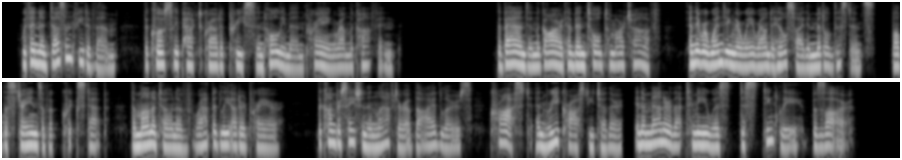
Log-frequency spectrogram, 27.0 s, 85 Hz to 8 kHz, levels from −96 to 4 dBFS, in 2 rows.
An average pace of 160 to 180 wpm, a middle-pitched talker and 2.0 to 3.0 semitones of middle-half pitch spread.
Yes: average, 170 wpm; medium, 180 Hz; average, 2.7 semitones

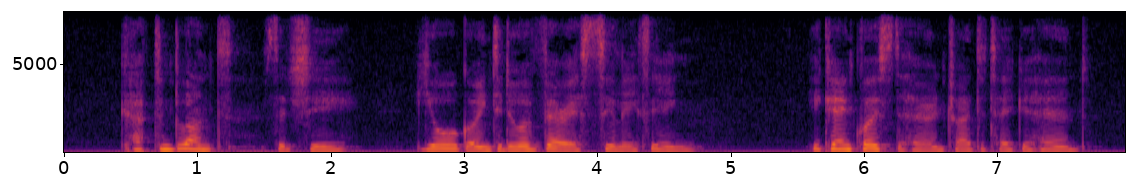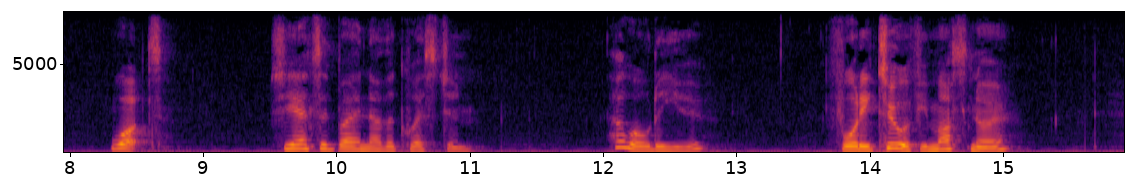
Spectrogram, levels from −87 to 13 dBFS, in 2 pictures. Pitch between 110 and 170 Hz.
No: high, 205 Hz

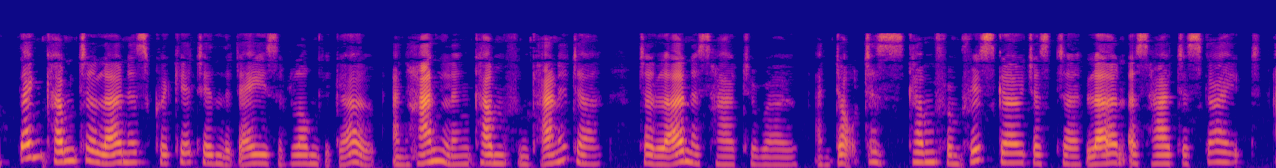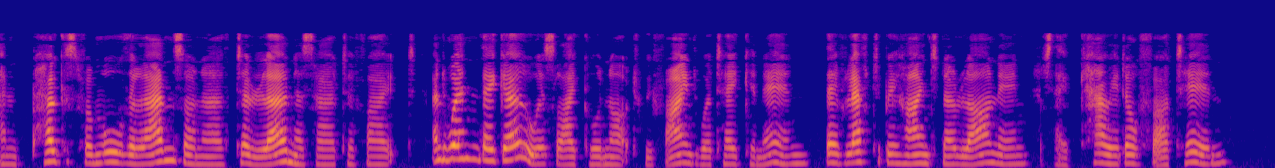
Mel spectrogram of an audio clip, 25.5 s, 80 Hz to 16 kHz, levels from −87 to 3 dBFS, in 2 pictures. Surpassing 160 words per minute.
Yes: average, 170 wpm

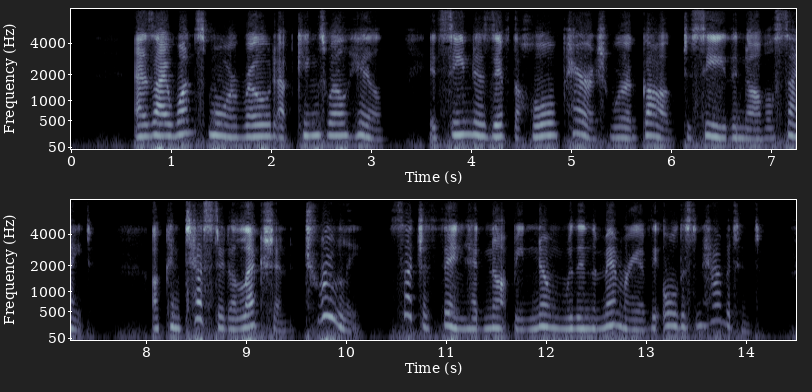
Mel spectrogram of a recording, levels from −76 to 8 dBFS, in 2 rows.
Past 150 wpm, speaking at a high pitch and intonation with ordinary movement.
Yes: average, 165 wpm; high, 205 Hz; average, 3.4 semitones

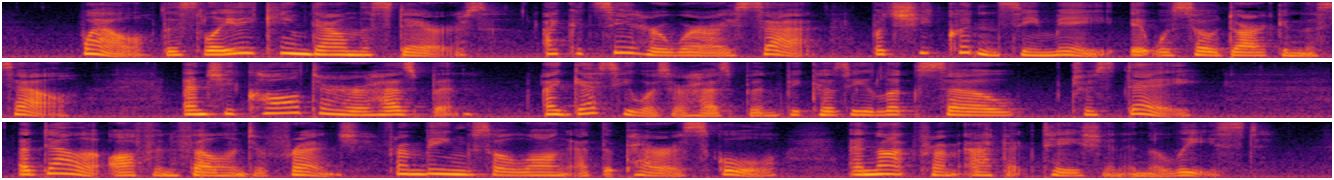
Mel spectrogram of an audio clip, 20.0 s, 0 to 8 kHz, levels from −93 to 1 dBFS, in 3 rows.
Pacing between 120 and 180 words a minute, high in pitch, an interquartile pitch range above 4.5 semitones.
No: average, 190 wpm; high, 195 Hz; average, 5.2 semitones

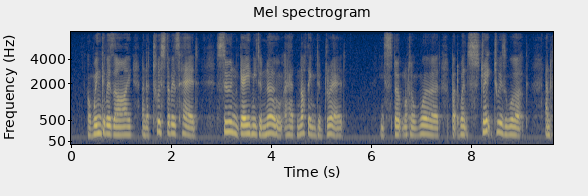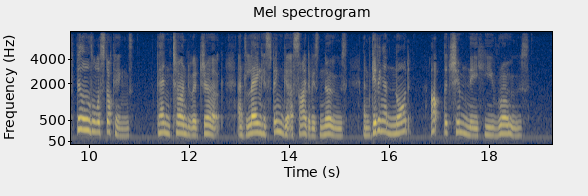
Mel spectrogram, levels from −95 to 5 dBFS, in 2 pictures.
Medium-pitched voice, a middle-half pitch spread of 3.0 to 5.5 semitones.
Yes: medium, 180 Hz; average, 4.1 semitones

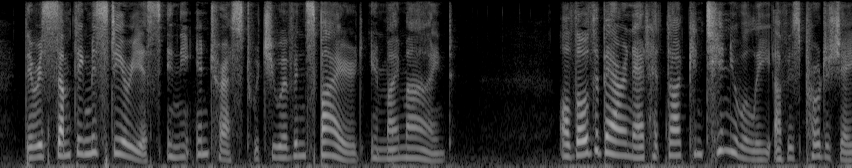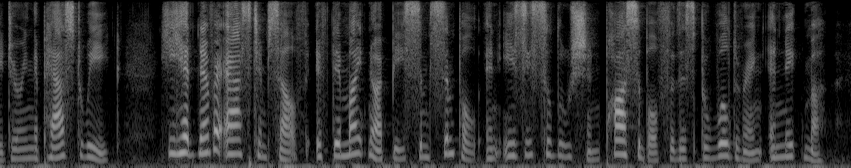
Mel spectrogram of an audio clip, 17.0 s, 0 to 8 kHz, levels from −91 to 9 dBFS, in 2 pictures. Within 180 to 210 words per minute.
No: average, 165 wpm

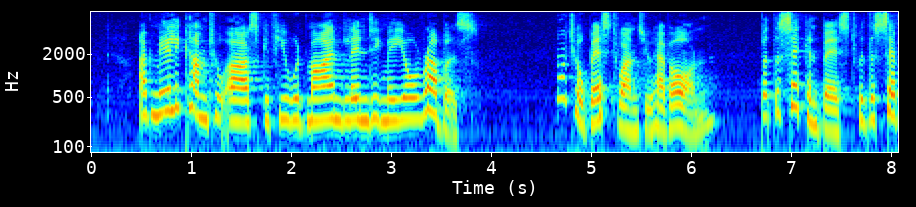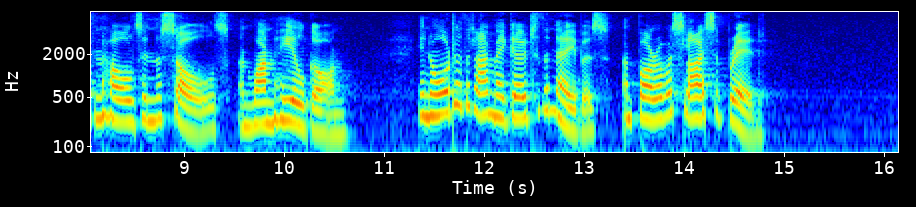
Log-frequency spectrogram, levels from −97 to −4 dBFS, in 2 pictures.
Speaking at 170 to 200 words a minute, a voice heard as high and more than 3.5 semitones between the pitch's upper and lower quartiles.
Yes: average, 180 wpm; high, 240 Hz; average, 4.6 semitones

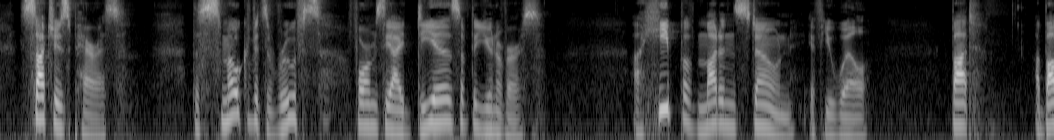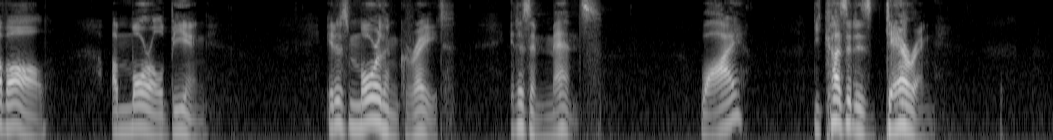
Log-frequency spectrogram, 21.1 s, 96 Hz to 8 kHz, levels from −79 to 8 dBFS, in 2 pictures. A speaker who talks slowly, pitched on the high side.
No: slow, 120 wpm; medium, 140 Hz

